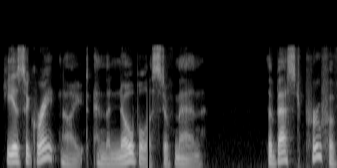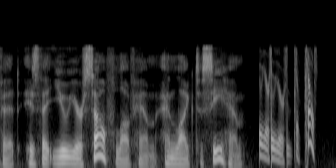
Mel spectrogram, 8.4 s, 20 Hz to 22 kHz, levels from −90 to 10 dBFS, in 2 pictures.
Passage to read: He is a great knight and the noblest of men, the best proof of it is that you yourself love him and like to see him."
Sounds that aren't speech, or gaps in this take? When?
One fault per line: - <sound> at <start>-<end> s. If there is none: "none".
- dropout at 1.8-1.9 s
- chirp at 7.5-8.2 s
